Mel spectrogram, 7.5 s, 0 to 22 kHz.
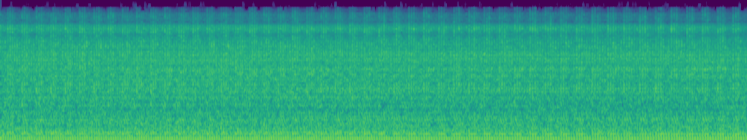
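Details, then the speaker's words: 1969 Polaris Colt 303 Wankel rotary snowmobile after years sitting, muffler full of mouse nest, carb screws being adjusted: uneven, lumpy idle with loose beat over low drone, won't rev up; rough running, rich mixture. "It doesn't want to rev. It won't rev up. She's rich."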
